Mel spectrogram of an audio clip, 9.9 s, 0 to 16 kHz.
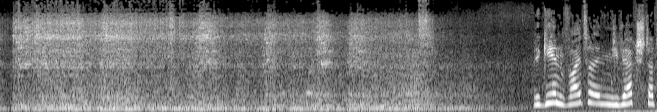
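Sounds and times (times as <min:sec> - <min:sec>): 
clatter: 0:00.0 - 0:06.7
idling buses in a bus and tram depot: 0:00.0 - 0:08.7
speech: 0:08.0 - 0:09.8.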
